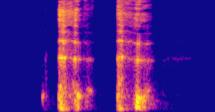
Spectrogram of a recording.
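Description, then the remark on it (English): Two harsh, raspy coughs sound very close to the microphone, one right after the other with a short pause between, preceded by a small catch of breath. No talking. “Although you hacking into the microphone just for whatever reason”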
